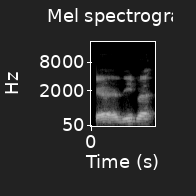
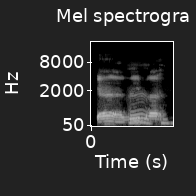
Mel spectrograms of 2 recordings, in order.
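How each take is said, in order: First: The final h sound is short. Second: The final h sound is drawn out. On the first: "kalau kita kan biasa saja" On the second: "Haknya itu agak berjalan"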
